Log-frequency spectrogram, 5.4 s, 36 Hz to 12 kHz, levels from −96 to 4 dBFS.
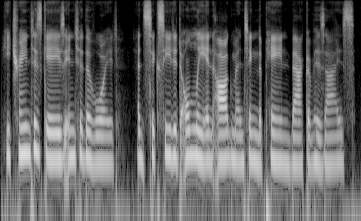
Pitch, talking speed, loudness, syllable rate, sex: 180 Hz, 200 wpm, -20 LUFS, 5.0 syllables/s, female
